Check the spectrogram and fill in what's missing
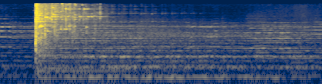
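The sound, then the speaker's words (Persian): A single loud crash of glass shattering as it is struck by hand, followed by a lingering tinkle and rattle of shards that slowly fades. No one speaks. “تو دست میزن عزیزم، شیشه میره تو دست.”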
